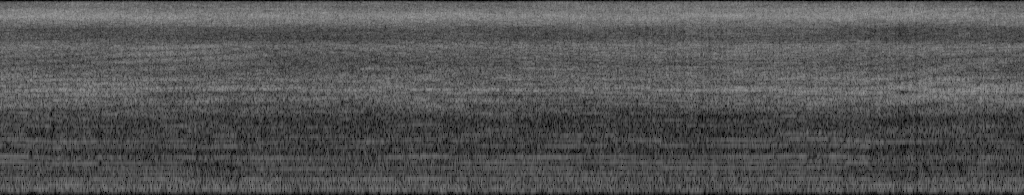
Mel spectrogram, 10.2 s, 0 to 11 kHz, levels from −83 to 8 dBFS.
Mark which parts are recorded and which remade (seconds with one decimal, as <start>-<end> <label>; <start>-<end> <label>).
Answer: 0.0-10.3 recorded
